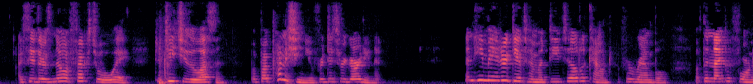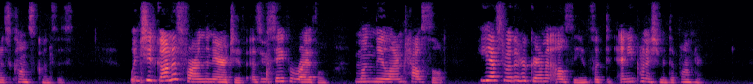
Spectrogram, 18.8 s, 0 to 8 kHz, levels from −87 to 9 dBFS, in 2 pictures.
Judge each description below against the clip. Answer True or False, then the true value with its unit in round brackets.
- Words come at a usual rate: False (210 wpm)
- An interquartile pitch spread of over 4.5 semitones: True (5.1 semitones)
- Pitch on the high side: True (255 Hz)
